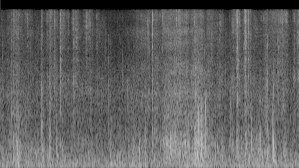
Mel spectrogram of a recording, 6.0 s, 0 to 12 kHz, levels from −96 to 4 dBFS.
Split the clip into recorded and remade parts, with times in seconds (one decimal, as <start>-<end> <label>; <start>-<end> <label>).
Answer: 0.0-6.0 recorded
